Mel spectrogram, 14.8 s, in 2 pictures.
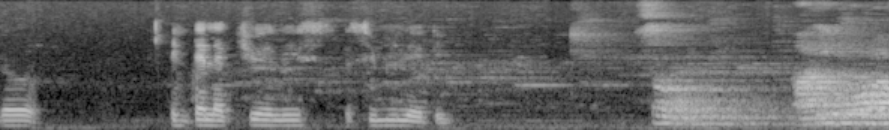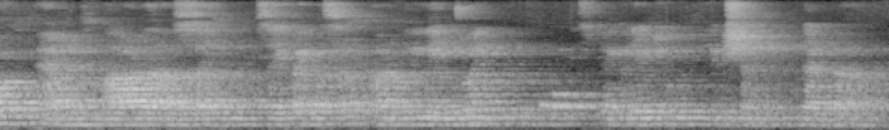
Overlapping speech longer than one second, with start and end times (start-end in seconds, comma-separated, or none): none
